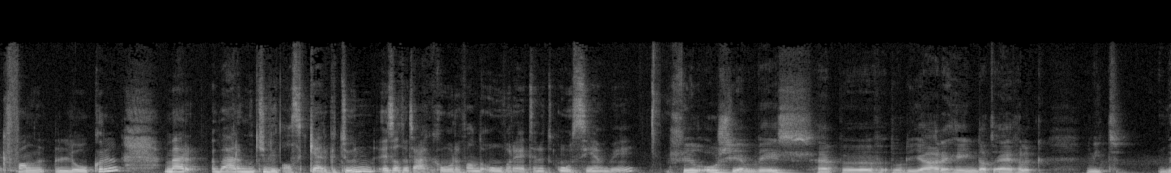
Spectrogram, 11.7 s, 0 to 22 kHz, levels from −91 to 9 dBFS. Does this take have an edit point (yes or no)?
yes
